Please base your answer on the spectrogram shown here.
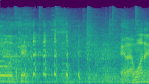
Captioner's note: laughing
